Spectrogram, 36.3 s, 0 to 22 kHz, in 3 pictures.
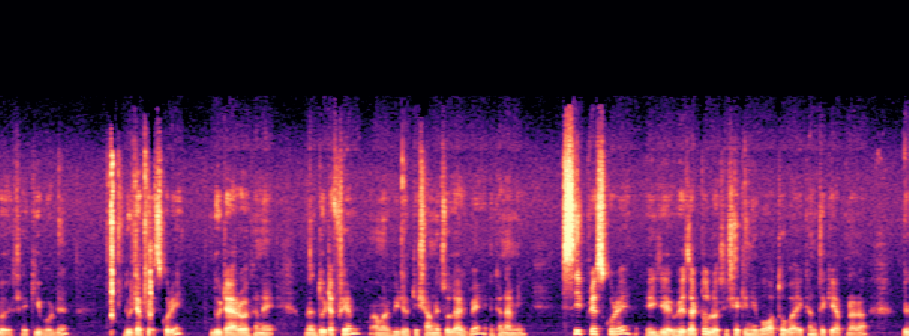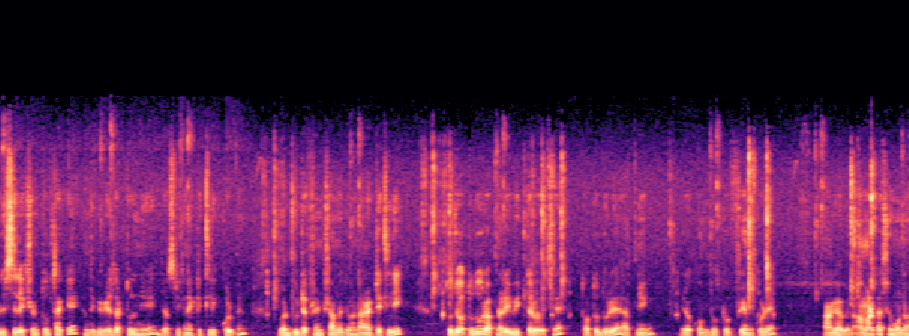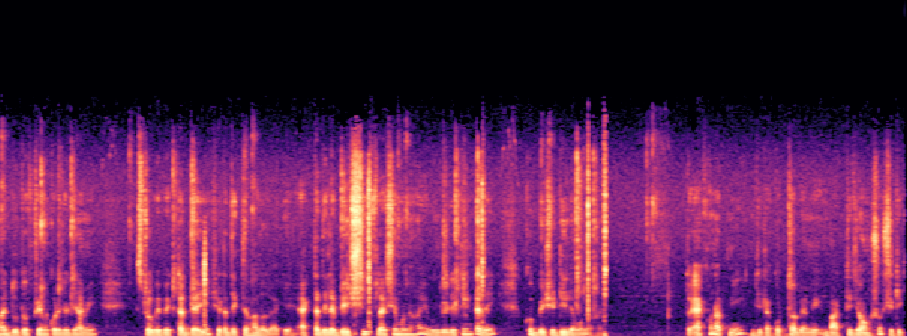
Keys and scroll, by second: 4.3 Right, 18.5 Right, 20.5 Right, 21.8 Right, 22.3 Right, 23.7 Left, 24.7 Right, 24.9 Right, 26.1 Right, 26.4 Right, 27.4 Right, 29.2 Right, 29.5 Right, 31.5 Right, 33.3 Right, 34.8 Delete, 36.1 v.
